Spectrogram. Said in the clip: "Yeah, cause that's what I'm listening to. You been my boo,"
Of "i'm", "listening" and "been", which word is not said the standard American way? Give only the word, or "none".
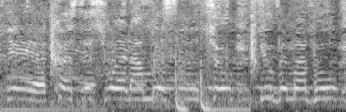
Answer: none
